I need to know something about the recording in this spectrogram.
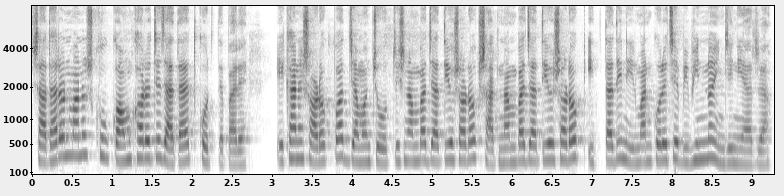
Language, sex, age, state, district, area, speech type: Bengali, female, 30-45, West Bengal, Purulia, urban, spontaneous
